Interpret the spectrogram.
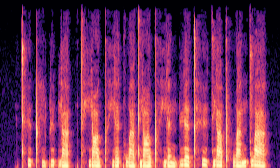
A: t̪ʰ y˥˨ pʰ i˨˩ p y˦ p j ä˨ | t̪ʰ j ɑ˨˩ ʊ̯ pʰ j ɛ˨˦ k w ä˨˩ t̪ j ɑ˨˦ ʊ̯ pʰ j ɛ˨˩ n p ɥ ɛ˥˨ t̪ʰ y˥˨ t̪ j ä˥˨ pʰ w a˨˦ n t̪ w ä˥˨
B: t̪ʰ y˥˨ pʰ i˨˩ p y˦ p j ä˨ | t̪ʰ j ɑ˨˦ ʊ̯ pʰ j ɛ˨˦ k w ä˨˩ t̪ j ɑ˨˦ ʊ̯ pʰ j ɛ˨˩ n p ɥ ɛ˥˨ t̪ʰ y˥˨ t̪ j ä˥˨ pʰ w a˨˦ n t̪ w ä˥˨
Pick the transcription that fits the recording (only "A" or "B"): A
